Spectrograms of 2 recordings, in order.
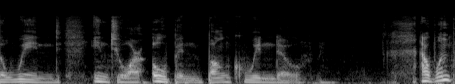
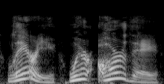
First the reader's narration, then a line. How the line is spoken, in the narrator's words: I cried out breathlessly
